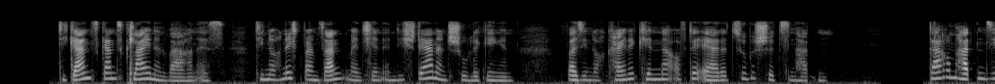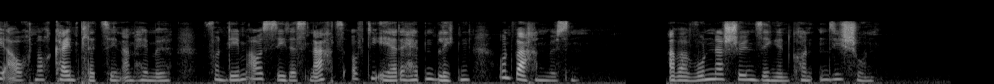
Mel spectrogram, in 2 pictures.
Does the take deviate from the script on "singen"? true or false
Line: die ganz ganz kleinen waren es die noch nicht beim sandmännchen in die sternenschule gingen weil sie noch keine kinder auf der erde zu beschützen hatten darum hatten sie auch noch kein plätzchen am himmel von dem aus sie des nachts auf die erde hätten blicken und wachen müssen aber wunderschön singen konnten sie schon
false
